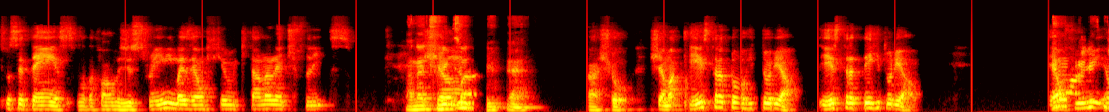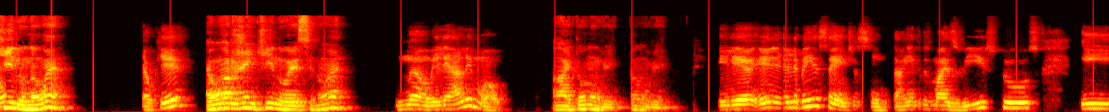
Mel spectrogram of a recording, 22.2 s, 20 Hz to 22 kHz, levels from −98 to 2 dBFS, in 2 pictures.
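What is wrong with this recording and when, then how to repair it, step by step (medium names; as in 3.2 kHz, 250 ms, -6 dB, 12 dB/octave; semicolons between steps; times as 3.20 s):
tick 78 rpm -18 dBFS
11.60 s: pop -6 dBFS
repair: de-click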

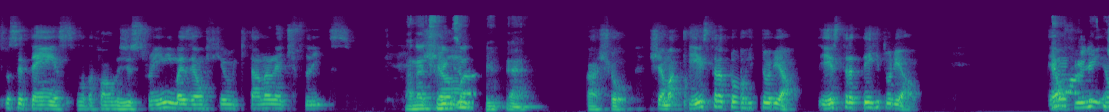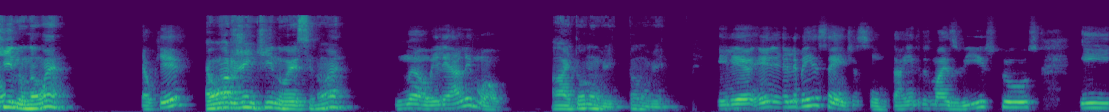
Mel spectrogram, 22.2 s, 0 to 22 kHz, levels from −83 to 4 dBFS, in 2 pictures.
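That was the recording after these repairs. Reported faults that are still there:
11.60 s: pop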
